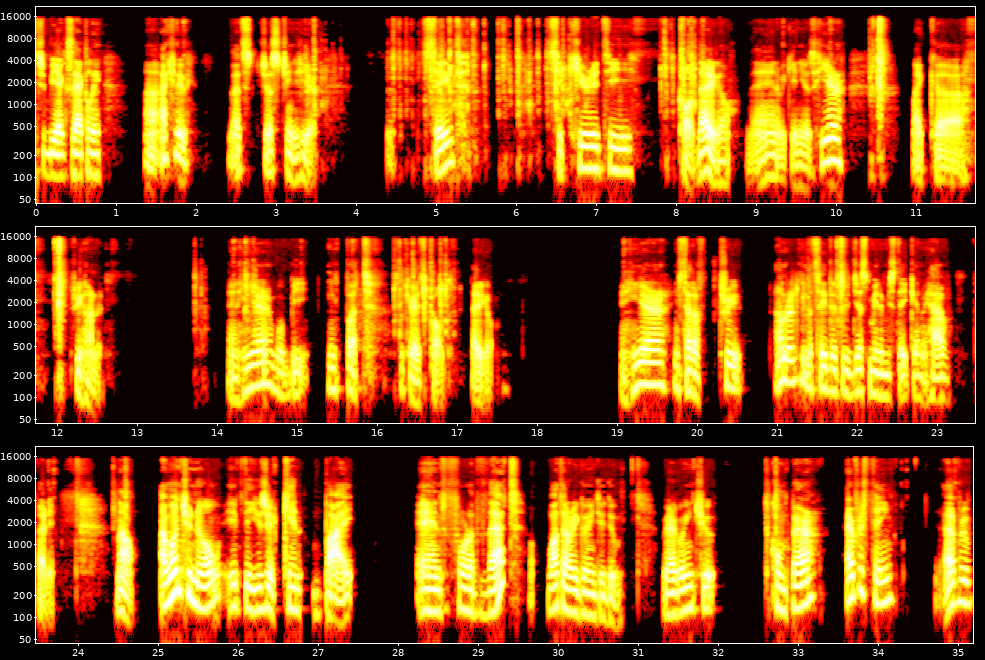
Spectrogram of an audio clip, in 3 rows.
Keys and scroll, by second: 13.6 ctrl+c, 14.2 ctrl+v.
